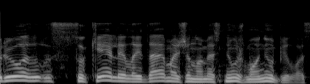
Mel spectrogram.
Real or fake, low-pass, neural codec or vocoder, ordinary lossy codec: real; 7.2 kHz; none; AAC, 64 kbps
